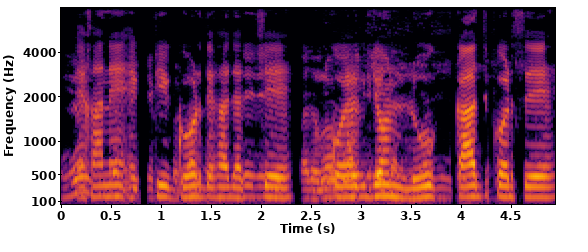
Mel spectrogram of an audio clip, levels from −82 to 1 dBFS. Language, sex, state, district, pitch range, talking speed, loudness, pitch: Bengali, male, Assam, Hailakandi, 155-165 Hz, 120 wpm, -19 LUFS, 160 Hz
